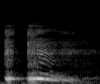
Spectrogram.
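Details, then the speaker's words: Adult woman with lingering effects of a cold, sounding congested, gives two quick voiced throat-clearing bursts, the second longer and trailing off; throat clearing. "sorry you guys I am dealing with the aftermath or the lingering effects of a cold so if I sound like congested and if you hear me coughing that's why"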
